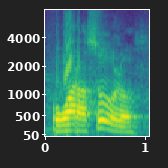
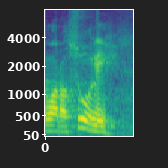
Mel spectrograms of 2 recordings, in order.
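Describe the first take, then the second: First: The last word ends with a 'u' vowel. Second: The last word ends with an 'i' vowel. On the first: God and his messenger are free of the idolaters. The speaker calls it right. "yang benar adalah" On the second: God is free of the idolaters and of his messenger. The speaker calls it wrong. "memberikan harokat kasroh dalam kata Rasul"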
